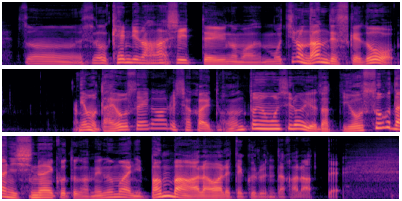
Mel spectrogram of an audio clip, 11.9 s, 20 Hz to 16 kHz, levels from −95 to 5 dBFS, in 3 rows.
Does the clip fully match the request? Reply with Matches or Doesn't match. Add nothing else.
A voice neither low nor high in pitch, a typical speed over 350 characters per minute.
Matches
